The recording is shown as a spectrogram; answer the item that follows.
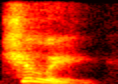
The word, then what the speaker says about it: Chile: because I live in the country Chile is how we pronounce it in English chile in their capital city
